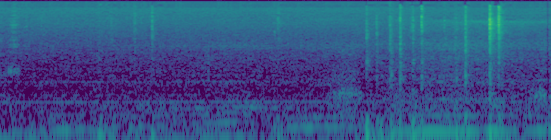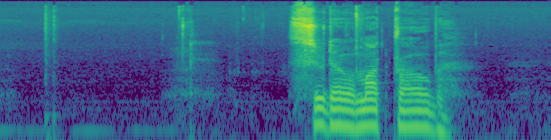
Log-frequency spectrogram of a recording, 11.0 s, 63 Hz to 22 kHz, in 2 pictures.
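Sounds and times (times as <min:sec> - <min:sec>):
keyboard typing: 0:03.6 - 0:05.1, 0:06.0 - 0:06.2.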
